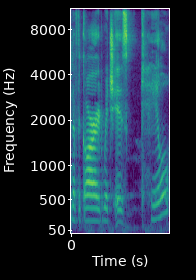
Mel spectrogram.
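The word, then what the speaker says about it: Chaol: the Guard which is kale I think is how you pronounce his name kale Cole however you say it um and I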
